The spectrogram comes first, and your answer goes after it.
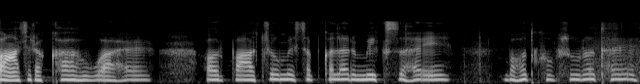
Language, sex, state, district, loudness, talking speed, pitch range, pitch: Hindi, female, Uttar Pradesh, Jyotiba Phule Nagar, -23 LUFS, 130 wpm, 210-230 Hz, 215 Hz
